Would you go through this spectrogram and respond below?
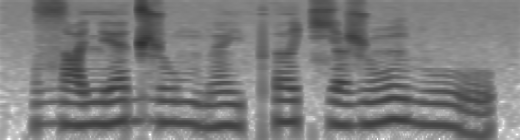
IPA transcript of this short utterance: z ɑ lʲ ɛ d ʐ u m b ɛ̃ j pʰ ə t͡ɕ ə ʐ ũ ʎ u

